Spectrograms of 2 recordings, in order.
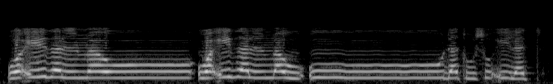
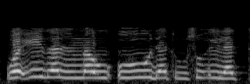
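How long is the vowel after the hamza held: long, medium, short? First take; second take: medium; short. First: The vowel after the hamza is held moderately. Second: The vowel after the hamza is held briefly. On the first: "تاني وجه وهو القصر مع التوسط" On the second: "أول وجه وهو القصر مع القصر"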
